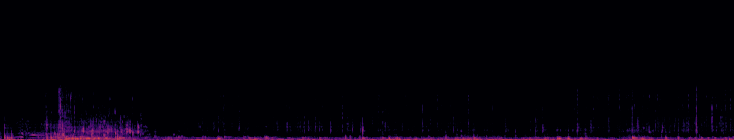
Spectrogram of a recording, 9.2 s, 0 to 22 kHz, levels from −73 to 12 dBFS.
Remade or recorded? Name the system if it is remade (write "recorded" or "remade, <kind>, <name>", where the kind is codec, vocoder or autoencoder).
recorded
